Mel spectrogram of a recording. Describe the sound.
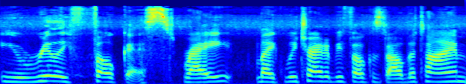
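Crickets chirp outdoors in summertime in a steady, high-pitched drone in the background while a person sitting outside talks continuously over them; the insect sound is faint but constant throughout.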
